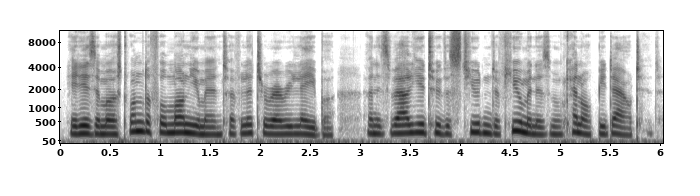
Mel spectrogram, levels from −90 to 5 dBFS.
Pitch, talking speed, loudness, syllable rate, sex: 195 Hz, 200 wpm, -15 LUFS, 6.1 syllables/s, female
